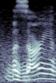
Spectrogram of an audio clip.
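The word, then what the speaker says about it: Bessarion: have burbank drive and buzzarian road is on the left i learned that you pronounce the s like a z the zaryan that's the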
